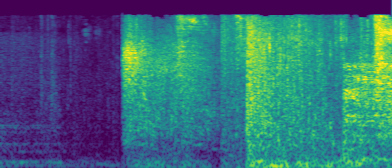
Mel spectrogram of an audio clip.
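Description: A fiery blast roars loudly.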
